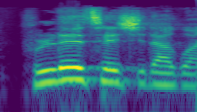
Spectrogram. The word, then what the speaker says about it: 블레셋: 블레셋이라고 하는 히브리적 발음, 영어 발음이 팔레스타인이에요.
